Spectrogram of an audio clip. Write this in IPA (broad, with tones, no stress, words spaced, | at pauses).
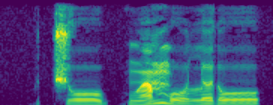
t͡ʃoː˨kʷã˨˦mo˨lə˧ ɾo˦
